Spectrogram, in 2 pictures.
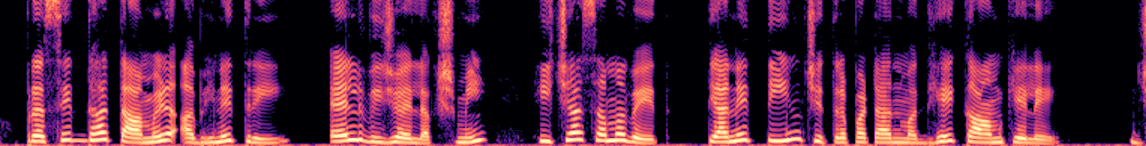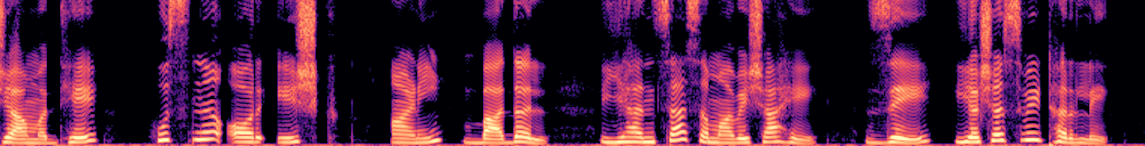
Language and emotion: Marathi, neutral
